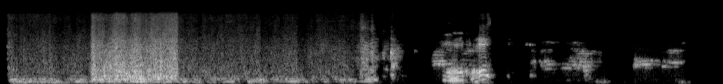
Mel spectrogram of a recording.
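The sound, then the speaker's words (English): Raffle tickets are stirred in a box in a loud, papery rustling burst that churns for a moment and then stops, followed by brief, softer, intermittent sounds. “So I've been stirring the box all night. And if anybody can see me, I will pull out the first one, which is going to be the $5,000 ticket.”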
